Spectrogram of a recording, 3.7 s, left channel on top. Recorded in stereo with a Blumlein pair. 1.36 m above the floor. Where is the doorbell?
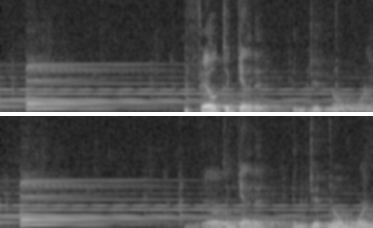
I don't hear a doorbell.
